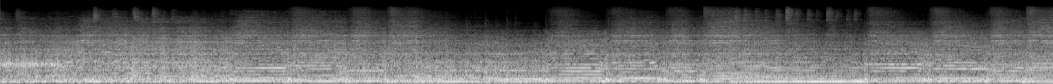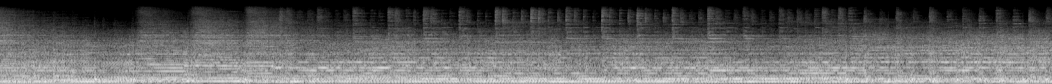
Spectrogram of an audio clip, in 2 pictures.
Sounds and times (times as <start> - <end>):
Drum: 0.0 - 21.0
Drum kit: 0.0 - 21.0
Guitar: 0.0 - 21.0
Rock music: 0.0 - 21.0.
